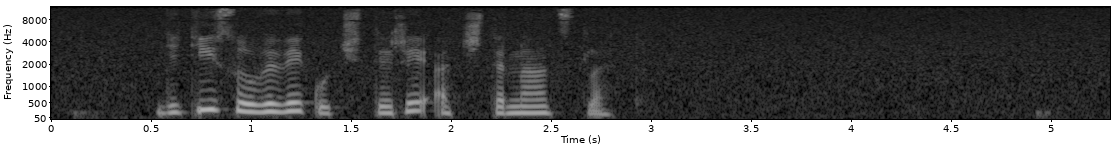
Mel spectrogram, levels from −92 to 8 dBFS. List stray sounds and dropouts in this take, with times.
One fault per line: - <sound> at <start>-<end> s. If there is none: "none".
none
